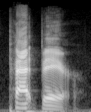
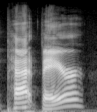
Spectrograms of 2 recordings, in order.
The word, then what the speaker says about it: Baer: A girl that was working there was like, did he call you Pat Baer? Like Pat Baer? Like one syllable?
